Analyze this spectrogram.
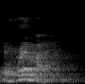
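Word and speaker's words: ῥῆμα: que se escribe, y la voy a deletrear por si está escribiendo, J-R-E-M-A. J-R-E-M-A. La pronunciación, hasta donde he podido verlo, ¿verdad?, constatar, es rema.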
